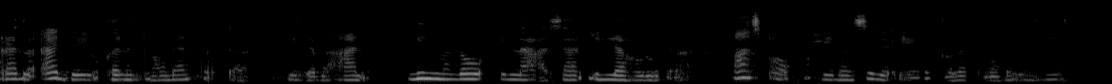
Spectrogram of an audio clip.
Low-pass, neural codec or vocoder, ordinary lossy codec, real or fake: none; codec, 24 kHz, 0.9 kbps, WavTokenizer, medium speech release version 1; none; fake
